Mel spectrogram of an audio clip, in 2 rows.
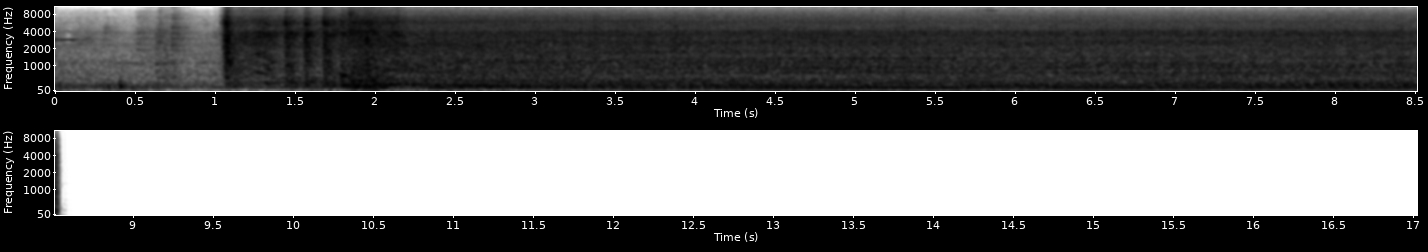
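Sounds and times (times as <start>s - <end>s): truck engine cranking and idling: 1.0s - 8.6s.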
